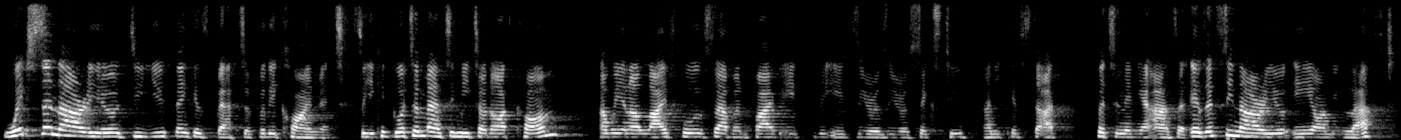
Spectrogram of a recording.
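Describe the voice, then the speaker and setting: In a low-quality recording, a Trinidadian woman lectures at an interactive conference session held over video call. Her pitch is medium and her speed normal, and her chatty delivery, in a Trinidadian accent, is sprinkled with ums and self-corrections.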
